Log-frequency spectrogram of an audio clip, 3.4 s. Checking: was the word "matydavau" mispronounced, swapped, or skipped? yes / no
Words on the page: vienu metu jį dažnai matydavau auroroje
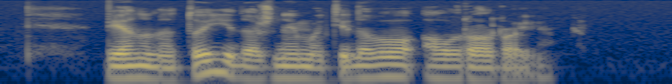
no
